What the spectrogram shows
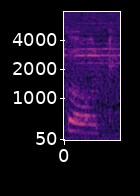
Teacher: It is a cardinal vowel which is produced from cardinal positions. It is produced from half high back position of tongue in the mouth.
